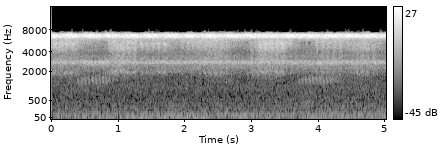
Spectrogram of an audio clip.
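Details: Cicadas at dusk on a summer evening in Georgia, USA, males chirping to draw females. Unbroken high-pitched ringing over a lower buzz that surges twice in five seconds, with a faint murmur at the bottom.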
